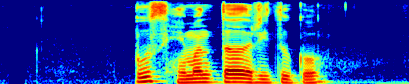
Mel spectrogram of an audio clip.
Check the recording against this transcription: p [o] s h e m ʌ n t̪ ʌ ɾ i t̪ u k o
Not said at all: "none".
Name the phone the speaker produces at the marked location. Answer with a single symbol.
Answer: u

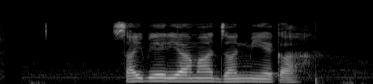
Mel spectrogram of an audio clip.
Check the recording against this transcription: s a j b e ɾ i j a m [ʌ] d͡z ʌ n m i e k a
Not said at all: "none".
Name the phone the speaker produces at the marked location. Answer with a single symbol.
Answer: a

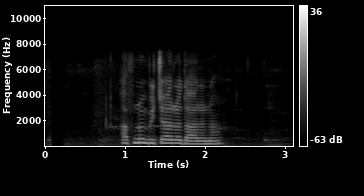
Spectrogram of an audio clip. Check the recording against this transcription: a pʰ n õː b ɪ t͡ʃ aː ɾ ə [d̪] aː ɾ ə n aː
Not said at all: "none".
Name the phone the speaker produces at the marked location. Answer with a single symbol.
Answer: d̪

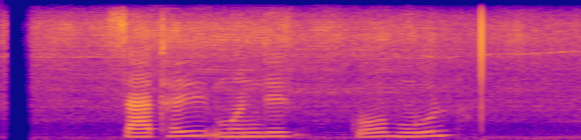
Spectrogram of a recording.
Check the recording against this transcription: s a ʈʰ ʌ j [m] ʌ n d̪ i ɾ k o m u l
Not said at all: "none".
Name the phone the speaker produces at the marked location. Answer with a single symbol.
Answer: m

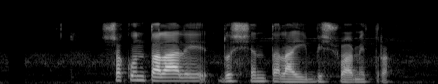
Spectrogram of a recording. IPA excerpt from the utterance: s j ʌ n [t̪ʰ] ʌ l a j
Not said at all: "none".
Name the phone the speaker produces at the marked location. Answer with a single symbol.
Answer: t̪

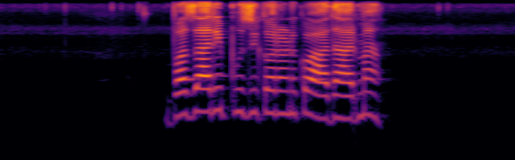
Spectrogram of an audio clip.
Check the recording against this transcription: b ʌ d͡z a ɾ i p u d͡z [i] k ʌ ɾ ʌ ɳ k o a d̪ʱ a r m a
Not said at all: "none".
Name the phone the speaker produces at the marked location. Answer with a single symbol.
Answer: i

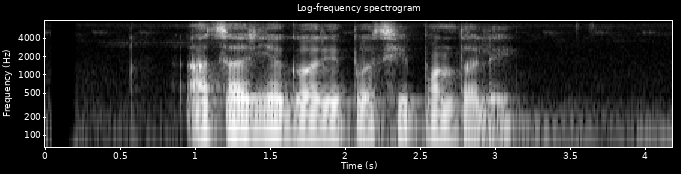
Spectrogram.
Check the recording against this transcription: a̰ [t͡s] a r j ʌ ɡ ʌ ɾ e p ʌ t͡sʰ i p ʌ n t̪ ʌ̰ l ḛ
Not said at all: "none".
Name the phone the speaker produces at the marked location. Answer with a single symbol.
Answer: t͡s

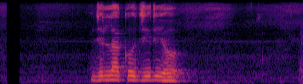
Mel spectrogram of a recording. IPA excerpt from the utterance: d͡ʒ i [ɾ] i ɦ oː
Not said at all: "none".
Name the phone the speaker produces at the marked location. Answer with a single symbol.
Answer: ɾ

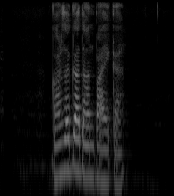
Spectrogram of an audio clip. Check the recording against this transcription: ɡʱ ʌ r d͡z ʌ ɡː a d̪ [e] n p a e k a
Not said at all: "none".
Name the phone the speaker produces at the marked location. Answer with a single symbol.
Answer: a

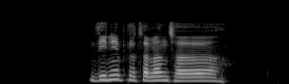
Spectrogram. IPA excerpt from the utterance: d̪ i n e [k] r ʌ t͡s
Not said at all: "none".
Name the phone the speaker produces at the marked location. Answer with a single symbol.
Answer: p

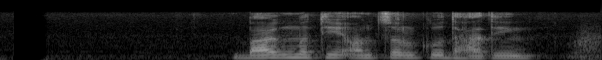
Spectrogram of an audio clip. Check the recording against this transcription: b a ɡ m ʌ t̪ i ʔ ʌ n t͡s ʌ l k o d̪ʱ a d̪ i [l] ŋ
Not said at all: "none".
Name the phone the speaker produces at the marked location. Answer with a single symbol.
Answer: none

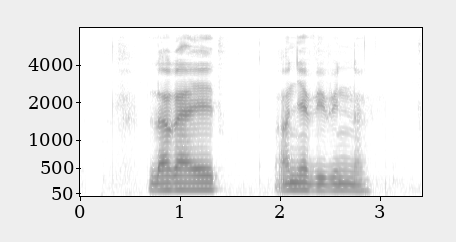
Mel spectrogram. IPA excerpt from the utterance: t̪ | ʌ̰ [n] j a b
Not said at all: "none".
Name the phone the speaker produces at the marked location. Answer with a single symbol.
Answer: n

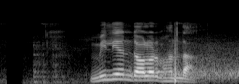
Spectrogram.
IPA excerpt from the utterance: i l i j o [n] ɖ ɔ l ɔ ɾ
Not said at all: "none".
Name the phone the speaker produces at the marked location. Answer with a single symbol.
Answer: n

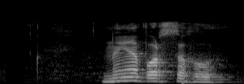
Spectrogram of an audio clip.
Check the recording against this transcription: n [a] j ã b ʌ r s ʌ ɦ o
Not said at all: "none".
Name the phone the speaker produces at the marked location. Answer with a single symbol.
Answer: ʌ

